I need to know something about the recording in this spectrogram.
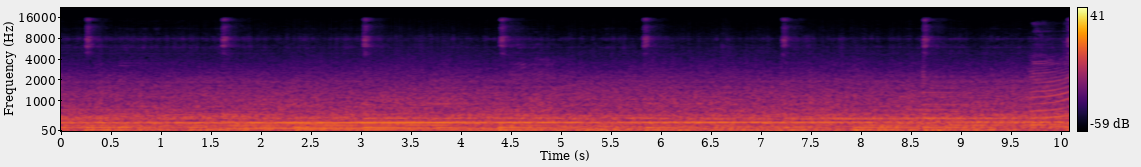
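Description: Motorcycle running at highway speed with steady engine and wind noise. Music is mixed in, with a short high stroke about every second and a half.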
